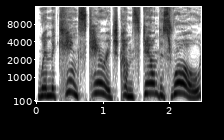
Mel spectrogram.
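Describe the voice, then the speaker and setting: This is a cartoonish character voice pitched high. It moves at a moderate pace. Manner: confident, sly, chuckling.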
